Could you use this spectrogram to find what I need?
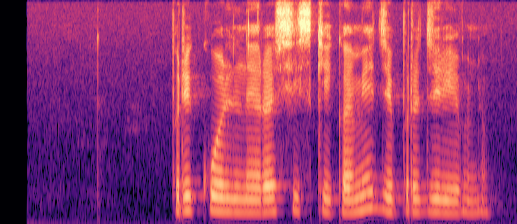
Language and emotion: Russian, neutral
